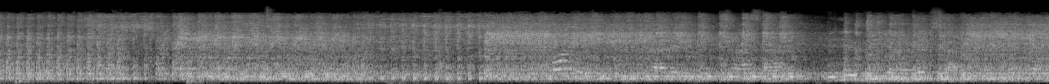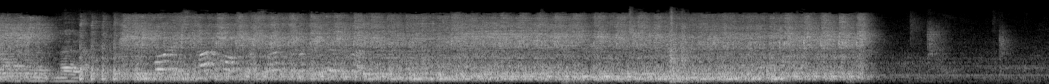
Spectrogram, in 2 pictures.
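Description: Loud played-back recording of a voice and music over a dense, noisy background, cutting off abruptly near the end.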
